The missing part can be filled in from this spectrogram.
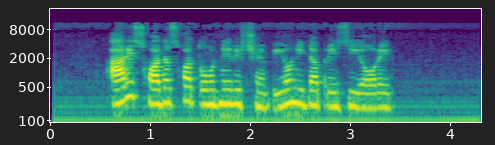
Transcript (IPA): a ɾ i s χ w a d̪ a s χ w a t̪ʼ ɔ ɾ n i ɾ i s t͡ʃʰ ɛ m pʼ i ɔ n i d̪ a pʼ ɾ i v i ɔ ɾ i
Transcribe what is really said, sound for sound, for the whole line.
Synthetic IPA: a ɾ i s χ w a d̪ a s χ w a t̪ʼ u ɾ n i ɾ i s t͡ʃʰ ɛ m pʼ i ɔ n i d̪ a pʼ ɾ i z i ɔ ɾ i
